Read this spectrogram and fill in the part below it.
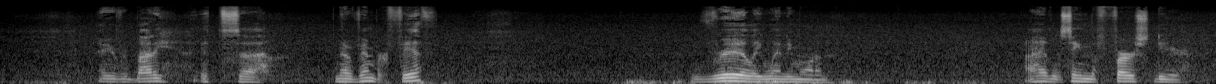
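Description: A man speaks quietly and close to the microphone, outdoors.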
